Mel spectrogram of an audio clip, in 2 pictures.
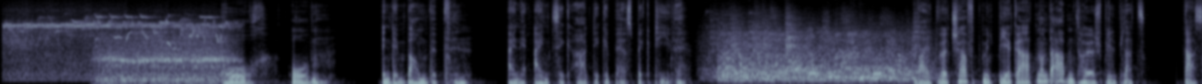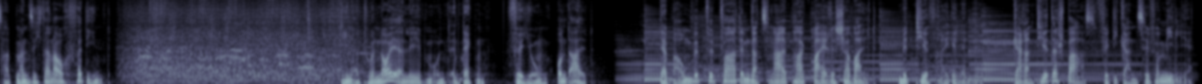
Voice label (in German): Werbung; Erlebnis Akademie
